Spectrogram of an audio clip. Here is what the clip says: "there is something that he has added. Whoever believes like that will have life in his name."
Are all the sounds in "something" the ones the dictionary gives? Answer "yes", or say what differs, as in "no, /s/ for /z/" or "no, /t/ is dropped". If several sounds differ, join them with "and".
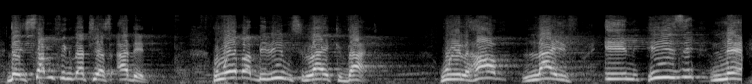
yes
